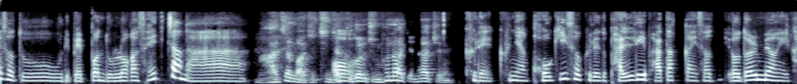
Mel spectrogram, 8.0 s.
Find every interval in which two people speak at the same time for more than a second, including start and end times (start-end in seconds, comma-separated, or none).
none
